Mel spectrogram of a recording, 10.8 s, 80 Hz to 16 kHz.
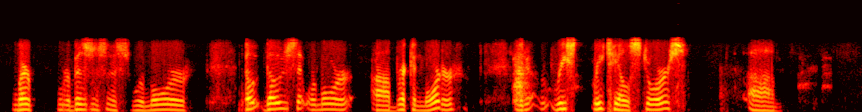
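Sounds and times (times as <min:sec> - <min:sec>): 
speech: 0:00.2 - 0:05.8, 0:06.4 - 0:08.6, 0:09.3 - 0:09.8
dog barking indoors: 0:06.4 - 0:07.0, 0:10.0 - 0:10.5.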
